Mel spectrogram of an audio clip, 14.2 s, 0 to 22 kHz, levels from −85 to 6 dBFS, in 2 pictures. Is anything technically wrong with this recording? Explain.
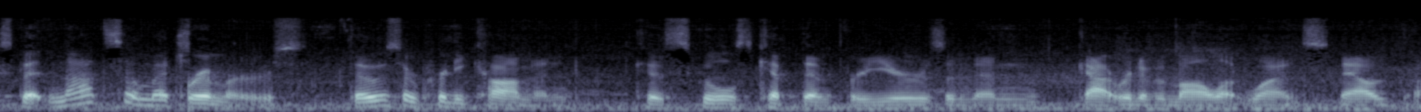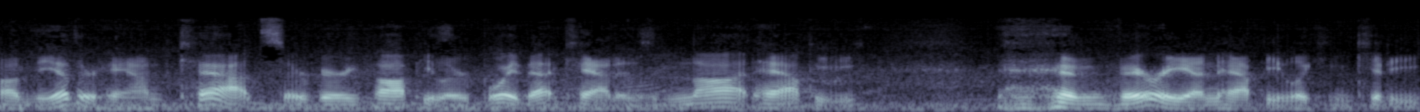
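Yes. At 0.95 s there is a skip ahead. Roughly 400 ms of audio was dropped, and playback jumps forward with no gap filling the join. From 1.05 to 2.56 s comes a jitter buffer speed-up. The receiver trimmed short pitch-period pieces, around 200 ms in total, so the sound runs about 12% fast at the same pitch. The call codec path limits the top end to about 12 kHz, which fits Opus at 32 kbps.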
